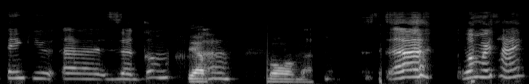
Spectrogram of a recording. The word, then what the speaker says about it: Siyabonga: Siyabonga. One more time. Siyabonga.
